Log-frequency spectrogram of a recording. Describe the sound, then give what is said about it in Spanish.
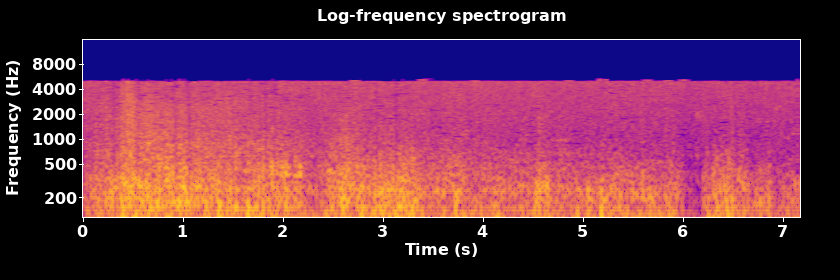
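Thunder rolls through a September storm with wind and rain, a loud continuous low rumble that swells and eases over hissing rain and wind buffeting the microphone, with no talk. “Hoy es septiembre y justo está empezando el trueno. Mira cómo se está aclarando ya. Yo dije que con este viento, eso, ahí viene otro rayo.”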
